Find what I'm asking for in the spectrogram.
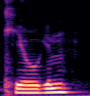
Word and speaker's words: Keoghan: Keoghan, I think his name is. – Is that how you say it? – Yeah.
